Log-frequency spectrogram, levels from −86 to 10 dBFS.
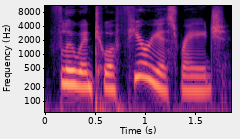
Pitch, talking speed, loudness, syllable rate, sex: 215 Hz, 160 wpm, -18 LUFS, 4.0 syllables/s, female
